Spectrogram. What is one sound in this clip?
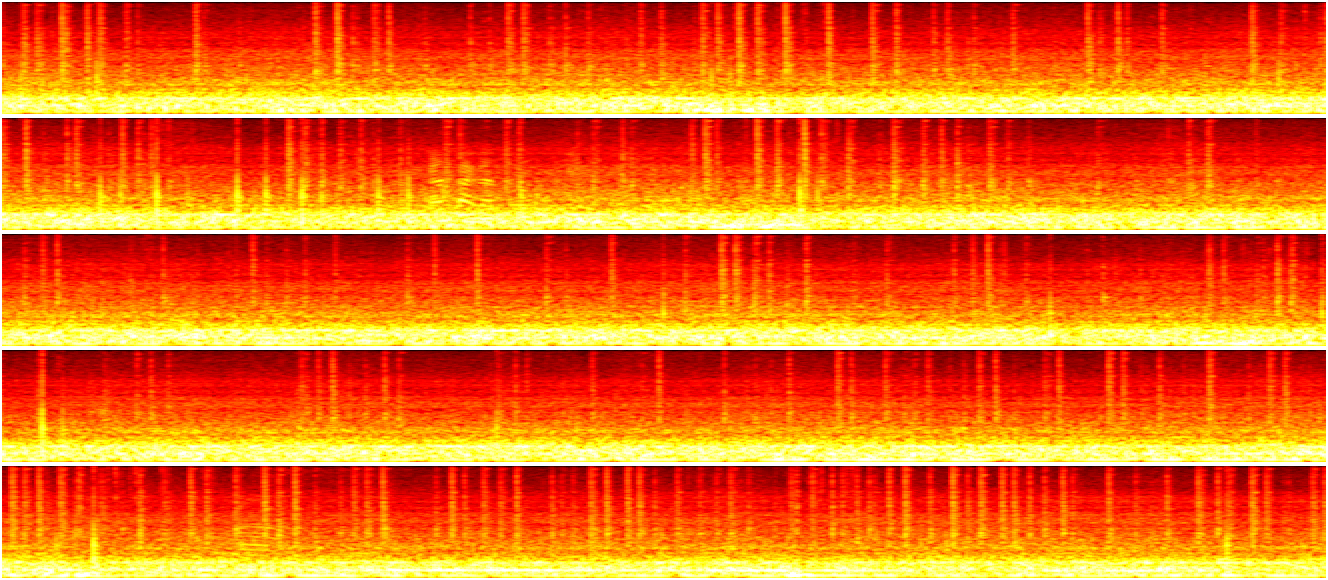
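A plane's wheels rumble and thump over the ground.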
